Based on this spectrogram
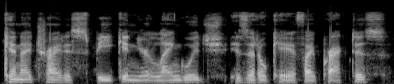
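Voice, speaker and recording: A man with a standard American accent speaks in a fairly low voice with very little room sound. He is improvising a prank phone call, hesitant and apologetic as he feels his way along. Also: level tone, normal speed, pushed and bright, no room sound. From United States. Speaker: prank caller on a comedy show.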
